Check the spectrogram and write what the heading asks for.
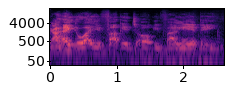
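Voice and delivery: mean Cockney put-down; Jason Statham. Acted. Inner voice insulting the hippie, put-on Cockney. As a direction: sneer it in mock Cockney. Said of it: "It actually is Jason Statham".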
